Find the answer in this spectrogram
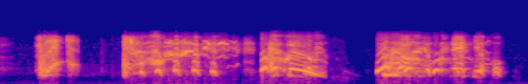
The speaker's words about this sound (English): There is a pause throughout the stadium as this man sounds like he just coughs up a lung.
